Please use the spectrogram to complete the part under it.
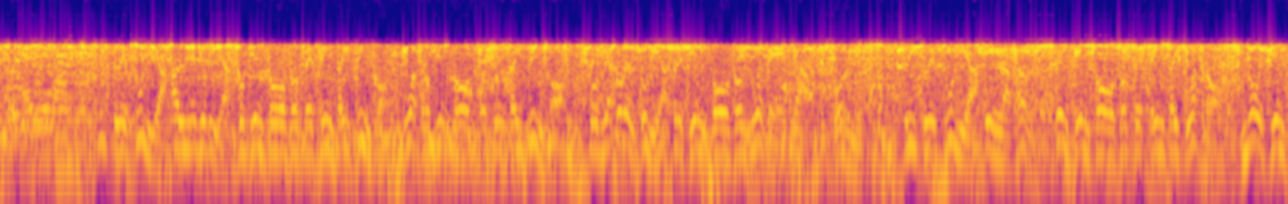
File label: radio; radio puerto cabella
